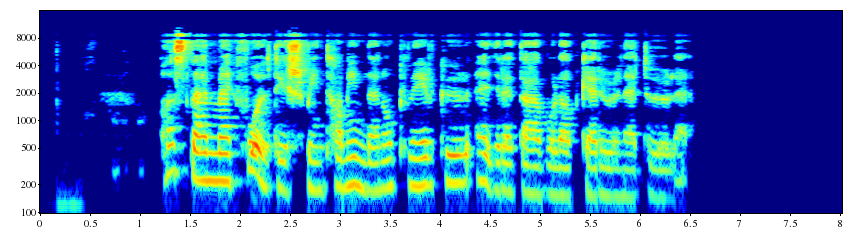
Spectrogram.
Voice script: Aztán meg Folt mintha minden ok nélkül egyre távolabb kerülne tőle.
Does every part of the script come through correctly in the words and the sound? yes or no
no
